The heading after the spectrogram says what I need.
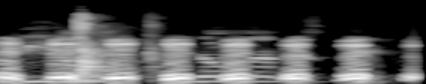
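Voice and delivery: a sudden loud, exasperated burst; really letting the frustration out; getting mad. Real, not acted. Preacher venting at church folk, angry loud outburst. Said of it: "I'm done 'cause I'm getting mad".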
